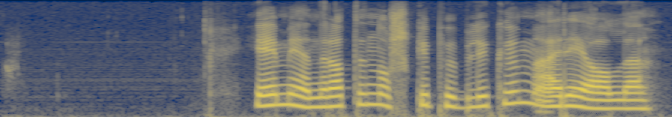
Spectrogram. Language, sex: Norwegian, female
